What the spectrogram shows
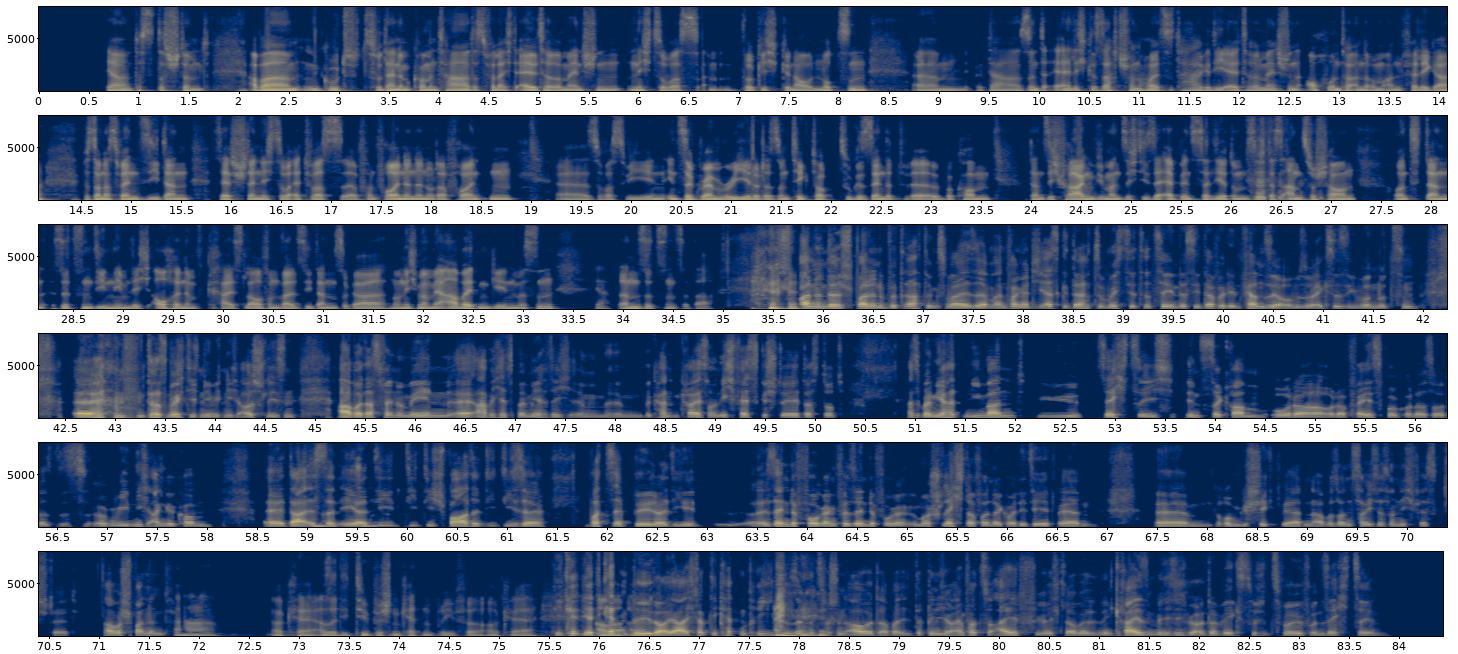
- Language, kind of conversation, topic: German, podcast, Wie ziehst du persönlich Grenzen bei der Smartphone-Nutzung?
- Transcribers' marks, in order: chuckle; chuckle; other noise; laughing while speaking: "Ähm"; chuckle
